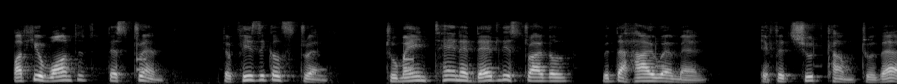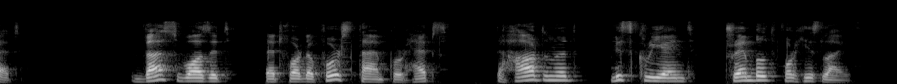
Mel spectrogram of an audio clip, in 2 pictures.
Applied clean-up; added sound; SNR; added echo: neural mask model DeepFilterNet 3.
